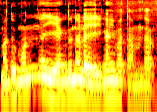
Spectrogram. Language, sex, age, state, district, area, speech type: Manipuri, male, 18-30, Manipur, Thoubal, rural, spontaneous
